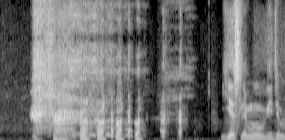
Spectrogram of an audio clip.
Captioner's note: chuckling nervously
